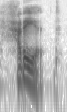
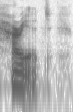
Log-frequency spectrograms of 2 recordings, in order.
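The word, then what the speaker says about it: Herriot: known for play James haret which is how I pronounce word haret J to the I'm trying to make sure I'm not say Harriet it's haret har um in all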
